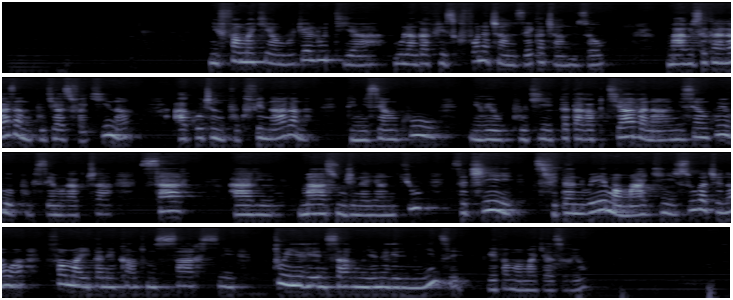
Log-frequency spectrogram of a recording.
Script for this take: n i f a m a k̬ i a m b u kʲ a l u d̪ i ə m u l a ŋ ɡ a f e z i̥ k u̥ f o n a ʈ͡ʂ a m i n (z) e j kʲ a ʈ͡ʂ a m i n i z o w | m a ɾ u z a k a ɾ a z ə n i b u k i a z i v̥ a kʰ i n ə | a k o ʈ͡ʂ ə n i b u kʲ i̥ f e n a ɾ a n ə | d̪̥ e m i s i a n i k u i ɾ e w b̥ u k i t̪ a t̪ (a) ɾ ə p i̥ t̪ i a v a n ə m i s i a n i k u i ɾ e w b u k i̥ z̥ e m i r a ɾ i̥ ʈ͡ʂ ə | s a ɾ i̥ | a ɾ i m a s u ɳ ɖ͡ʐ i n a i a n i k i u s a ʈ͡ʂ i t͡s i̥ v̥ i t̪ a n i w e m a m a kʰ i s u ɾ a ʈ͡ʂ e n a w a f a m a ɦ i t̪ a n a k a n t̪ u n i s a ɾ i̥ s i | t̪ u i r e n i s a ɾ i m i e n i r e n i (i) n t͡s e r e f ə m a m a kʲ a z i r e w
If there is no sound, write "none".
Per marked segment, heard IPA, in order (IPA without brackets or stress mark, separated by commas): z, a, i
